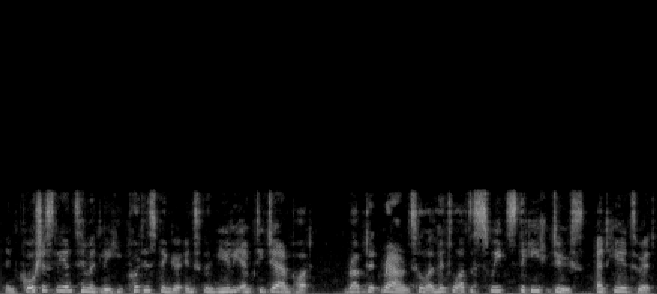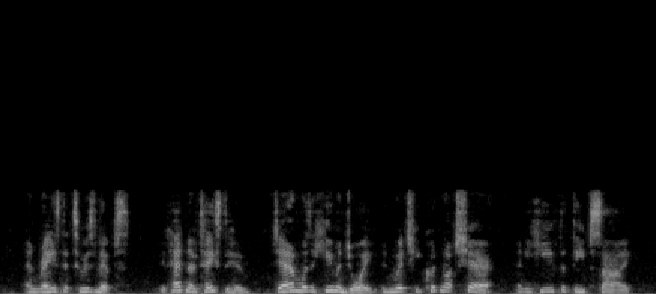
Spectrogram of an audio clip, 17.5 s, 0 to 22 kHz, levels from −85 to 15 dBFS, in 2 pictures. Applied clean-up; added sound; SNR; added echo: none; none; none; none.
